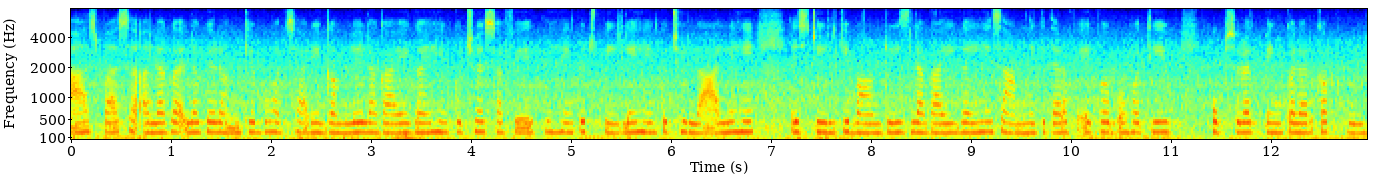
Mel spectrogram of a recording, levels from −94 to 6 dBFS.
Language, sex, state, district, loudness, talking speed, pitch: Hindi, female, Uttar Pradesh, Hamirpur, -18 LUFS, 175 wpm, 220 Hz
